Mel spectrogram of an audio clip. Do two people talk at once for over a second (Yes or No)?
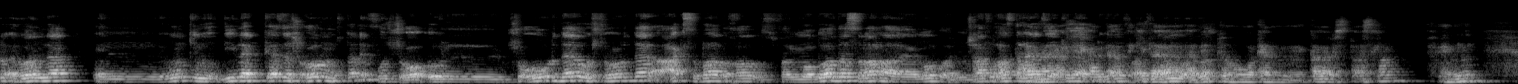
Yes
